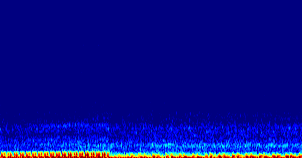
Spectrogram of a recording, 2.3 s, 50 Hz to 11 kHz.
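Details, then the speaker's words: Triumph Speed Twin 1200 with Brembo brakes, warm, after anti-squeal fix and new pads, braking gently to stop: only low engine burble and falling revs, no squeal or hiss; brake squeal gone. "de l'avant le doucement un peu plus fort que doucement tout doucement aucun bruit incroyable"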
